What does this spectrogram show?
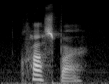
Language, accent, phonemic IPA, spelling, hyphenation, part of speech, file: English, US, /ˈkɹ̠ɑs.bɑɹ/, crossbar, cross‧bar, noun / verb, En-us-crossbar.ogg
- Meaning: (noun) 1. Any transverse bar or piece, such as a bar across a door, or the iron bar or stock which passes through the shank of an anchor 2. The top of the goal structure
